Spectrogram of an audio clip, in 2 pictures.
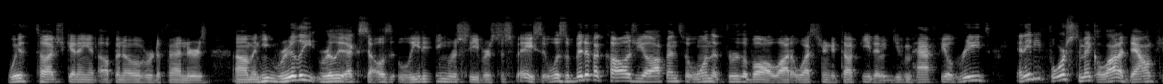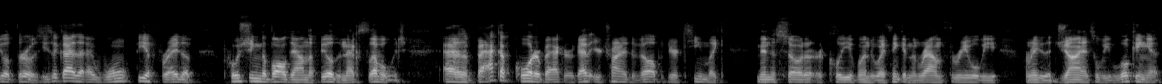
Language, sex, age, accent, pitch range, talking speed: English, male, 20-39, American, 110-135 Hz, 285 wpm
